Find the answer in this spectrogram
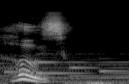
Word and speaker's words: whose: This is pronounced as whose. I mean, this is silent. You do not pronounce this letter. Ou pas prononcer lettre ça dans mot ça. W. Do not pronounce W. You have to pronounce H. You stress the H.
